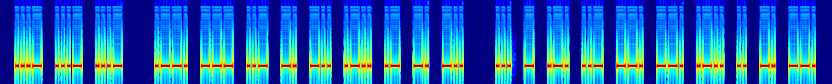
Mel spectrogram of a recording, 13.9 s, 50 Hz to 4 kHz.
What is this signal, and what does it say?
Morse code, heard as a keyed tone, about 25 wpm, spaced as for 20 wpm, 550 Hz. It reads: VVV POUNDLAND STRUGGLING
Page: News headlines in Morse code at 20 wpm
